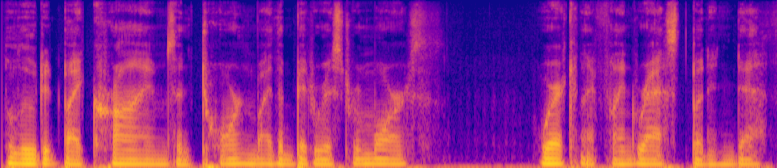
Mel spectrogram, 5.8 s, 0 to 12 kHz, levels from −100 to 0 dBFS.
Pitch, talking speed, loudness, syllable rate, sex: 90 Hz, 175 wpm, -20 LUFS, 5.1 syllables/s, male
